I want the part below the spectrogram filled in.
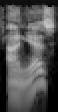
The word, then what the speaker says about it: Agnès: And I did look up the pronunciation. It's Agnès.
